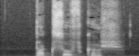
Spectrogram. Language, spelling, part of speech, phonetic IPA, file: Polish, taksówkarz, noun, [taˈksufkaʃ], Pl-taksówkarz.ogg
